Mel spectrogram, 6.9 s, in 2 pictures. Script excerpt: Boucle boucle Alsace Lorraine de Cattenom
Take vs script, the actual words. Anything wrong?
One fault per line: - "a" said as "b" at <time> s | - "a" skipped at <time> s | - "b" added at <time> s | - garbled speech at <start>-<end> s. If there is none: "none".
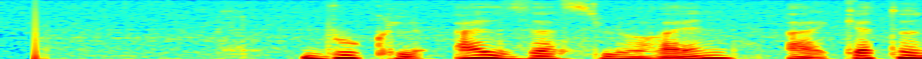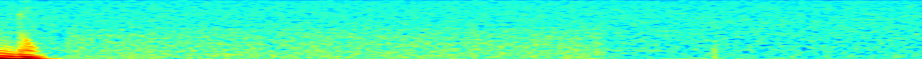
- "boucle" skipped at 1.6 s
- "de" said as "à" at 3.0 s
